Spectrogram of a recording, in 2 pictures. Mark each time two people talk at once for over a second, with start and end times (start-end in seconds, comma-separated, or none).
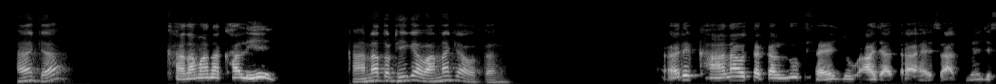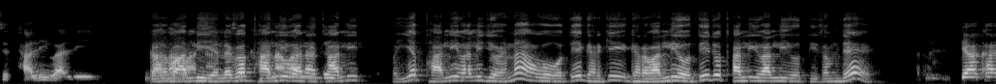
11.5-13.3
